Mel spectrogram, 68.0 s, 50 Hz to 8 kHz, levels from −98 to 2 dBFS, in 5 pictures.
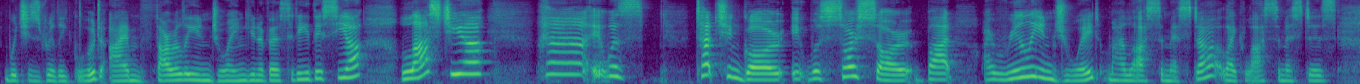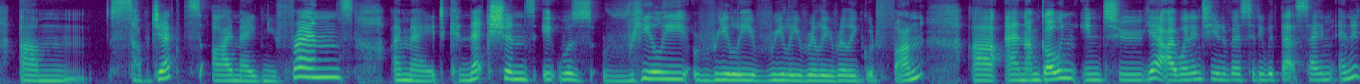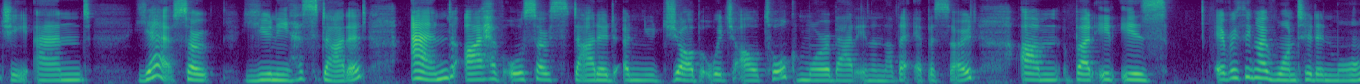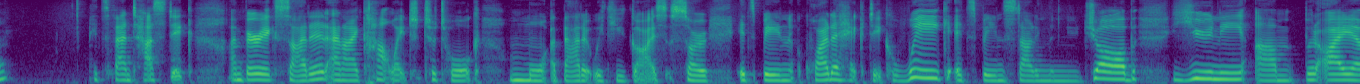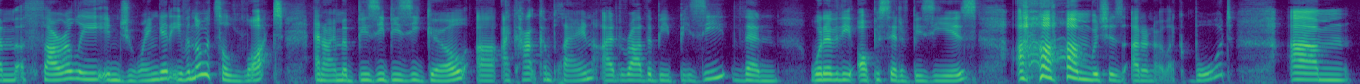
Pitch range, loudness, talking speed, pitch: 190-235 Hz, -29 LUFS, 145 wpm, 205 Hz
